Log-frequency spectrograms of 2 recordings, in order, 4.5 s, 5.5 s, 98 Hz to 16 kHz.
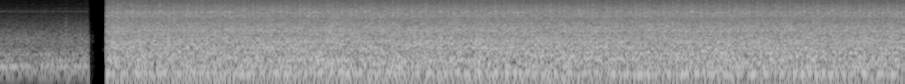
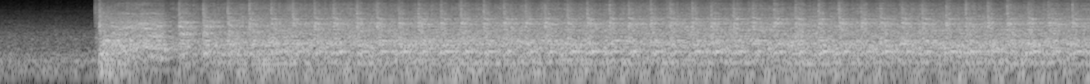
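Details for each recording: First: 1973 Plymouth Duster 225 Slant 6 after swapping the 1-barrel carburetor for a factory two-barrel iron intake with an adapter plate and a Holley 350 cfm two-barrel: steady, even 800 rpm idle, smooth hum, no ticking or puffing; normal idle. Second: 1973 Plymouth Duster 225 Slant 6, first start after swapping the 1-barrel for a Holley 350 cfm 2-barrel on an iron intake with adapter plate. It catches after cranking and settles into fast, sharp idle ticking. Exhaust leak from an untightened intake-to-exhaust manifold bolt.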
